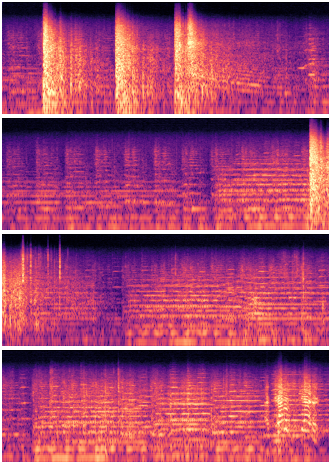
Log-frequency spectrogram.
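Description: Gunfire in a western film shootout: several sharp gunshots crack near the start and another around the middle, loud and echoing over a continuous orchestral score, with no talk heard.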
